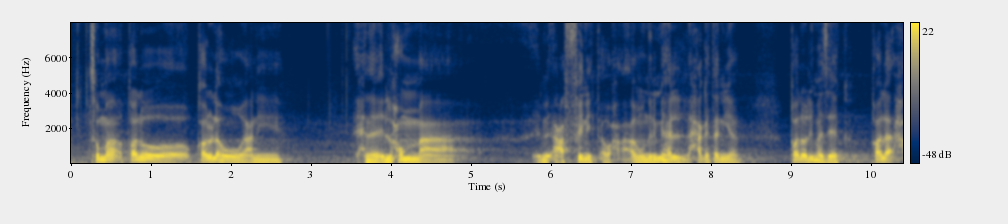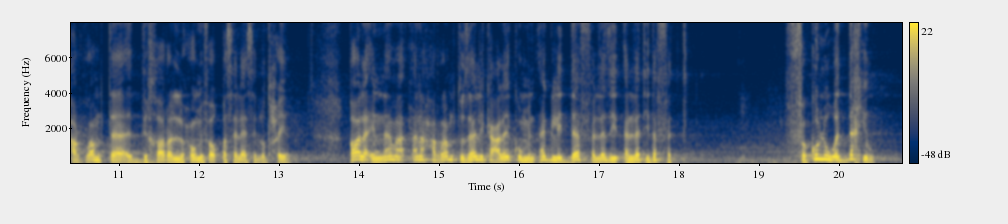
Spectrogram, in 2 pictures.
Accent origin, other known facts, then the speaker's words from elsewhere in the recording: Egypt; احنا عندنا مصر، بلدنا مصر دي سميت مصر ليه؟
